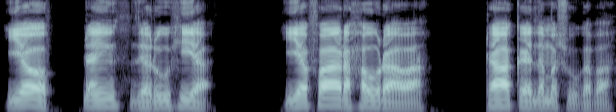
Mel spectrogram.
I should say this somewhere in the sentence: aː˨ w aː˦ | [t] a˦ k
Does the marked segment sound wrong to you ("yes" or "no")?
no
